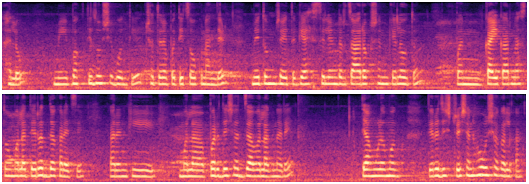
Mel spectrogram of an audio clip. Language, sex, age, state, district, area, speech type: Marathi, female, 18-30, Maharashtra, Nanded, rural, spontaneous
